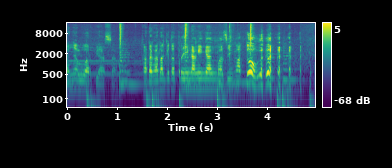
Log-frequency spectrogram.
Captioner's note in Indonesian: tertawa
